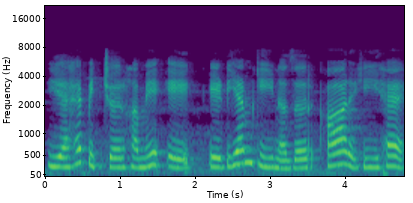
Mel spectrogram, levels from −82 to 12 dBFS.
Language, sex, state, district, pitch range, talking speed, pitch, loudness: Hindi, female, Punjab, Fazilka, 215-260 Hz, 125 wpm, 230 Hz, -15 LUFS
